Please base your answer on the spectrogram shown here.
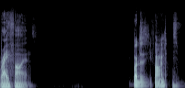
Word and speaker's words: Fiennes: pronounce it as Guy Fawkes. Hmm. Just like Ray Fiennes.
